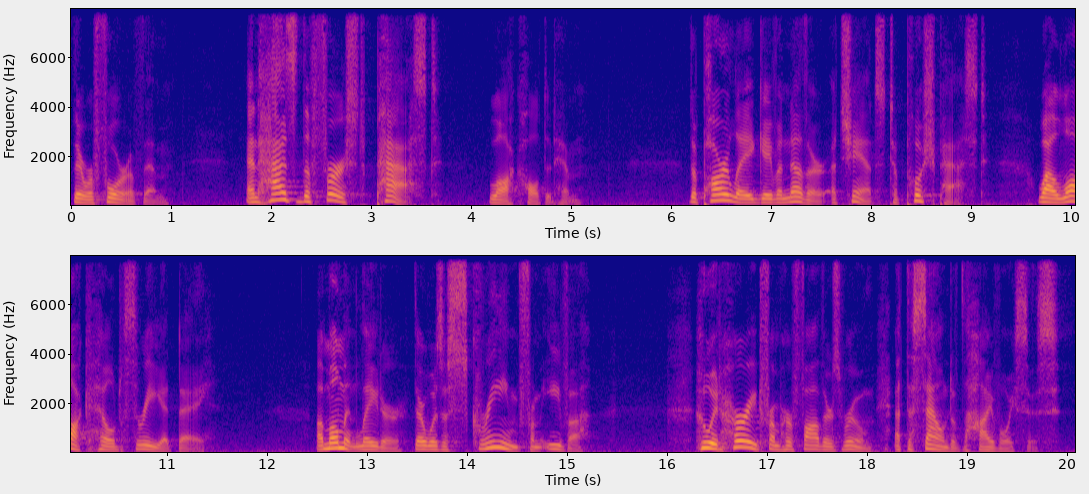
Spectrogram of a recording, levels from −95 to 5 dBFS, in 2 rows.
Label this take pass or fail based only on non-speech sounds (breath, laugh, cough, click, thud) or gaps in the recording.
pass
